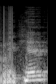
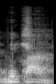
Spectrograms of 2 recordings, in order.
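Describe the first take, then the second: First: Said in the usual way. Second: মিথান ending in open "thaan" instead of "then"; changed name ending. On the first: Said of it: "আগে ছিল মিথেন". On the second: Shown as a demonstration. Teacher contrasting the name without e, "thaan" ending in মিথান. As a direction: say মিথান with "a" in the last syllable. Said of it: "ইটা না থাকার কারণে কি হবে".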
